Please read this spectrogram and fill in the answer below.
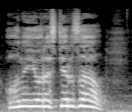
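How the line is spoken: Forced out through tears. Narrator (Russian): выдавила она сквозь слезы

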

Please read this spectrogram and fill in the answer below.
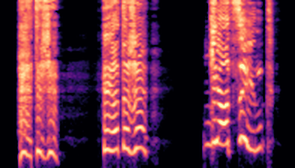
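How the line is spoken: Exclamation. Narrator (Russian): воскликнул Василий

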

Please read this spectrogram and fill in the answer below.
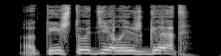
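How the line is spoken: Hoarse rasp. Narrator (Russian): прохрипел я

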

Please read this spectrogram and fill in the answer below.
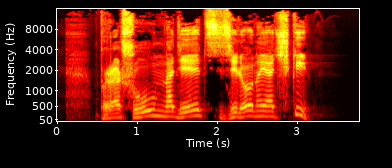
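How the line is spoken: Stern. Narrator (Russian): строго сказал фаромант

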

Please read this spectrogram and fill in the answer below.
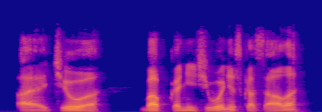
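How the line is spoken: Deep bass voice. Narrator (Russian): пробасил Простаков

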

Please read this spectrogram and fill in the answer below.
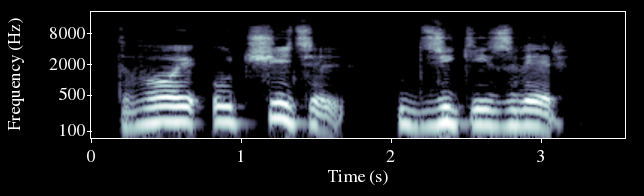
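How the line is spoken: Hateful, through gritted teeth. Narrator (Russian): с неожиданной ненавистью, процедил Масул

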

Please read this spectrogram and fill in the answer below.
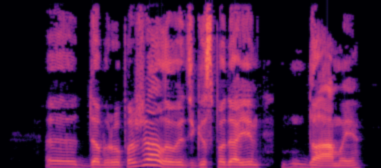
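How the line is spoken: Drawled a bit uncertainly. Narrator (Russian): немного неуверенно протянула

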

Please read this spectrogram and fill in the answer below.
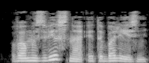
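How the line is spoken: Low-voiced question, lady. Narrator (Russian): вполголоса спросила леди Маргарет

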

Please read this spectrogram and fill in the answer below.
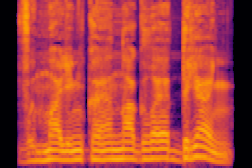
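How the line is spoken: Snarling. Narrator (Russian): зарычал Веберт

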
